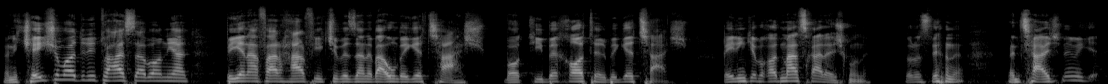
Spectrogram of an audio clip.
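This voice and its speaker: Bright-voiced male preacher quizzing listeners. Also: mid-range voice. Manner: lively, questions the audience and urges answers; recites Arabic sayings slowly, then explains them. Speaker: cleric giving a religious talk. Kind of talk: sermon.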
